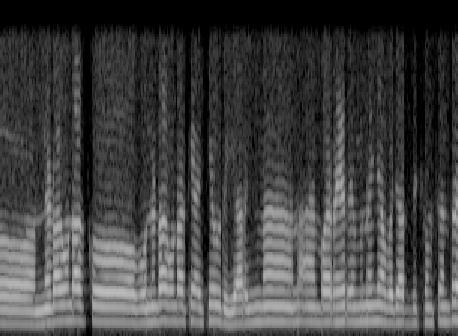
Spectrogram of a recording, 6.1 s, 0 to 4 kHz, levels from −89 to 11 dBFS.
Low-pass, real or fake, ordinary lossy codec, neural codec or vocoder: 3.6 kHz; real; none; none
